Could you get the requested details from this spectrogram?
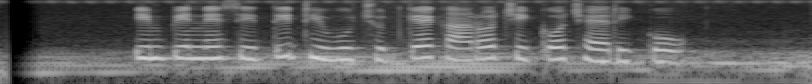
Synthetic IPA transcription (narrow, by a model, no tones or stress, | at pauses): ʔimpinesit̪id̪̥i̤wud̥ʒ̥ṳt̪̚kekaɾot͡ʃikod̥ʒ̥ɛɾiko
